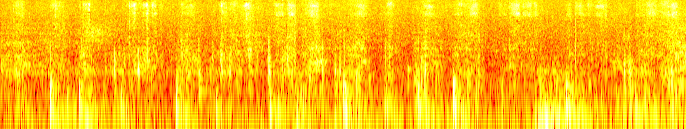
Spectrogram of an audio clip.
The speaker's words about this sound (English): Okay, here, let me write this up on the board again.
